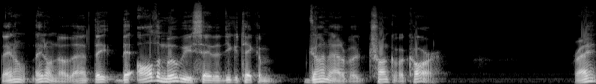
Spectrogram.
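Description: A man with an American accent and a fairly low pitch, dark, mellow tone and vocal fry moves at a fairly quick pace with very wide pitch swings and long, frequent pauses, on a very clean recording with a silent background. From Washington, D.C. area. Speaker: podcast guest host, company CEO. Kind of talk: casual interview chat. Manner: halting, many fillers and restarts.

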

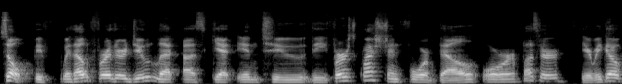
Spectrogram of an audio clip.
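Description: A man talks in an ordinary speaking voice at a fairly slow pace. His intonation is lively, with hardly any pauses. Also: medium pitch for a man. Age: 50s. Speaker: podcast host and city councillor. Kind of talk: interview; quiz game hosting.

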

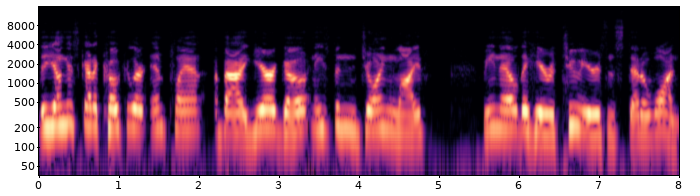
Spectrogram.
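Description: In an American accent, a man speaks at a moderate pace with a raised, projected voice and a high pitch. His tone is bright and sharp, his intonation fairly even, and the background quiet. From Pennsylvania. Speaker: podcast host. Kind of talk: podcast monologue. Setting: studio.

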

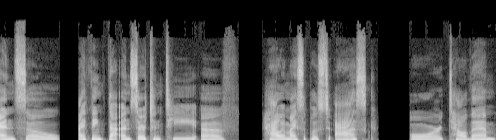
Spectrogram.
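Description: Speaking at a very slow pace, a woman with a Californian accent keeps a medium pitch, fairly even intonation and very even loudness. The recording is very clean, with a silent background. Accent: Californian American English. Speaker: podcast host. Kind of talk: casual personal monologue.

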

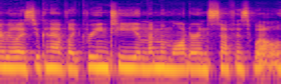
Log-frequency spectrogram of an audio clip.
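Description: Over noticeable background noise, a woman with a fairly high pitch talks at a very fast pace in an animated tone. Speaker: podcast host. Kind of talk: solo podcast monologue, casual chat. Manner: animated, laughs often.

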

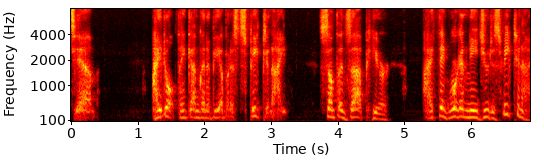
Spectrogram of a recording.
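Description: A man puts on a raspy character voice, pitched high and with lively intonation. He talks at a fairly quick pace but leaves long, frequent pauses.

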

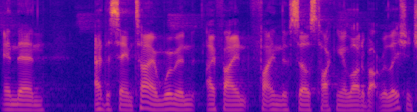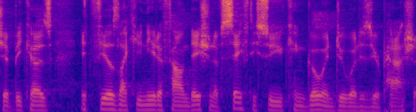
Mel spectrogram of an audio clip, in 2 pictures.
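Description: Very deep and low in pitch, a man rattles along at a very fast pace with fairly even intonation. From Ottawa area, Canada. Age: 30s. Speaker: podcast host and speaker. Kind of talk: casual interview chat. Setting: video call.

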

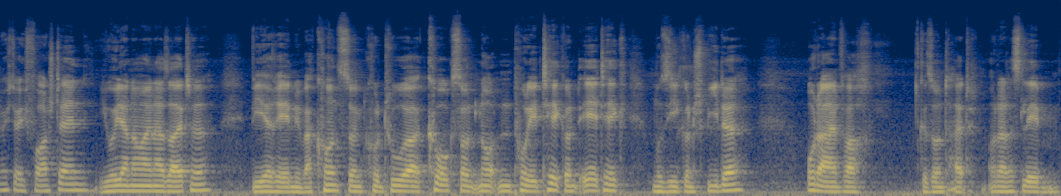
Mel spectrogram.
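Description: A man with an unremarkable speaking voice, fairly low-pitched, fairly even in intonation, at a moderate pace. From Münster, Westphalia, Germany. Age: 20s. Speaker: podcast co-host. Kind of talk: casual chat.

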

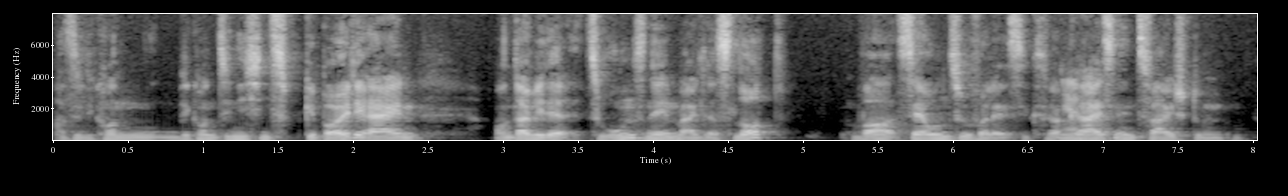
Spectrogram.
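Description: With ordinary pitch variation and a somewhat breathy quality, a man speaks at a moderate pace. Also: medium pitch for a man. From Switzerland, Basel. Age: 50s. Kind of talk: casual chat.

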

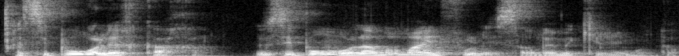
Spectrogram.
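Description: Lively intonation from a medium-pitched man at a fairly quick pace, with audible room echo. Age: 40s. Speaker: martial arts coach. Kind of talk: guided meditation; interview.

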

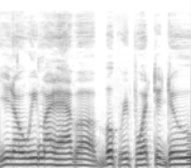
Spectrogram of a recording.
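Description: A man's medium-pitched voice at a very slow pace, with noticeable background noise. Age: 60s. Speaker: unhoused recurring guest. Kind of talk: casual chat.

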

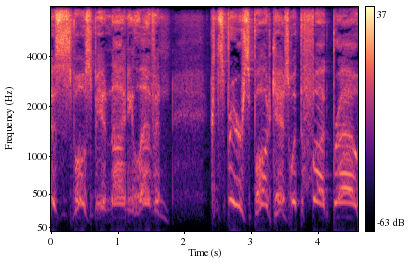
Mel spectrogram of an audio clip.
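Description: A man uses a put-on character voice, raspy and extremely high in pitch. His pace is moderate. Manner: grumbling, indignant.

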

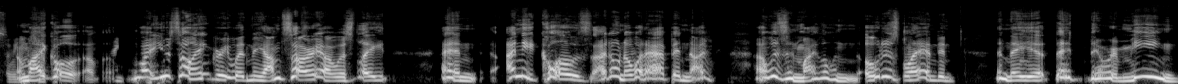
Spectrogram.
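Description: The pitch swings very widely throughout. Delivery runs at a moderate pace with a dry, close sound and no echo. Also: man, extremely high pitch for a man. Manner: timid, rambling, apologetic.

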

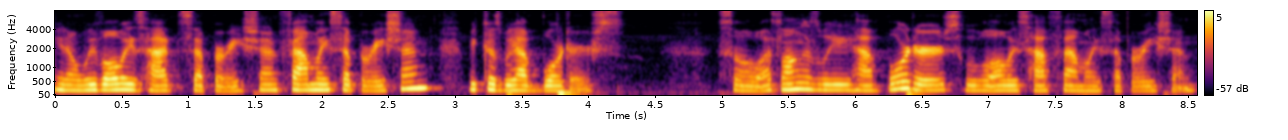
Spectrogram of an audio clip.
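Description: A woman's normal speaking voice at medium pitch, fairly quick and fairly even in intonation, on a very clean recording with a silent background. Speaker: civil rights advocate. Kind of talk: casual conversational interview.

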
